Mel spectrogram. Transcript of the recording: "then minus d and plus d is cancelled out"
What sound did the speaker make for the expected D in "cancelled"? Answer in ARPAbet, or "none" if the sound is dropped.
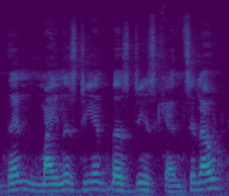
none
